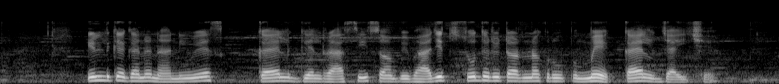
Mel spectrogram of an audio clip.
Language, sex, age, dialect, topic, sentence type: Maithili, male, 25-30, Eastern / Thethi, banking, statement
